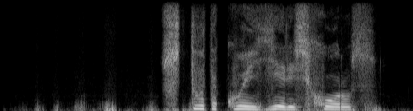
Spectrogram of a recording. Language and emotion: Russian, angry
